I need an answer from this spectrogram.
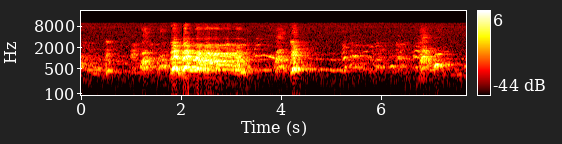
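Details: Several dogs barking at midnight, with a loud cluster of overlapping barks early on, then scattered barks, yips and a drawn-out whining tone from multiple animals.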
